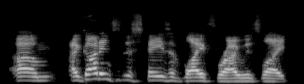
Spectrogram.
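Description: At a moderate pace, a man speaks in a dry sound with no echo over a quiet background. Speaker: podcast guest. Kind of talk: interview answer. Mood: joking, lighthearted. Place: home room. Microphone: video call.

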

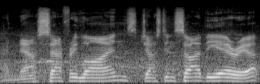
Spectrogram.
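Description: Over noticeable background noise, a man speaks in an animated tone at a fairly high pitch. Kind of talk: live sports commentary. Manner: fast, clipped play-by-play delivery; animated, rising excitement on goals.

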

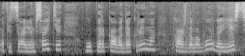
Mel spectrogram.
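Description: Moderate pacing and ordinary pitch variation from a woman. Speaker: guest. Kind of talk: interview answer. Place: studio.

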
